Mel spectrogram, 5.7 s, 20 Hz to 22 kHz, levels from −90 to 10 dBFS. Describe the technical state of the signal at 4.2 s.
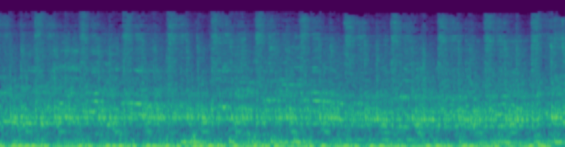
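At 4.2 s the signal sits inside a drift correction step running from 3.40 to 5.38 s. Playback is about 5.55% slow and pitch falls by roughly 99 cents, close to a full semitone, with speed and pitch moving together. This is likely a clock-matching routine retiming playback to rebalance its buffer. Unlike wow or flutter, the offset holds steady rather than wavering.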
